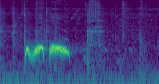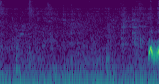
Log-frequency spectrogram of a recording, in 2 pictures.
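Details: Spotted dove giving a 'gọi thúc' urging call in the 'giọng son' voice style, played to rouse captive doves into cooing: a two-part coo, a short wavering note then a longer steady one, with a third coo starting at the end; faint clicks.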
